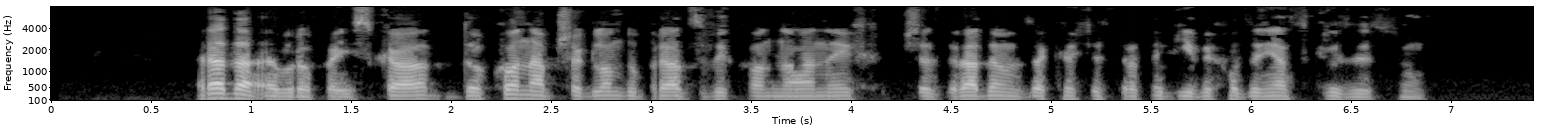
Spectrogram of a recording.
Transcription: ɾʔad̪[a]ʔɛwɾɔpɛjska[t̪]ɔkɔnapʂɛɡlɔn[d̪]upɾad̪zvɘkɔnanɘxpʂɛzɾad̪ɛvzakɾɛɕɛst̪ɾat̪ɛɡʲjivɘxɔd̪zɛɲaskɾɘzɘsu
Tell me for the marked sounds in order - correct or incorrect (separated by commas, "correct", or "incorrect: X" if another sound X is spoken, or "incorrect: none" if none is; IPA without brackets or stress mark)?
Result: correct, incorrect: d̪, correct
